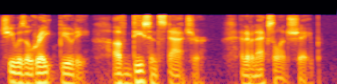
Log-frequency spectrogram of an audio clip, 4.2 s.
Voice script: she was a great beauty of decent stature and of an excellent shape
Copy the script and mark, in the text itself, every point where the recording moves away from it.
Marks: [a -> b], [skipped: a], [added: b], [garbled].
she was a great beauty of decent stature and of an excellent shape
